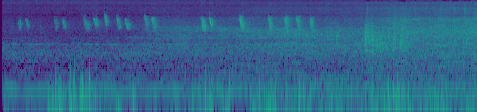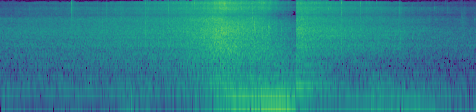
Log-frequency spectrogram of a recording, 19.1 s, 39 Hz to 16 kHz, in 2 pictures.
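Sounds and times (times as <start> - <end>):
birds chirping: 0.2 - 6.4
car engine and tyre noise: 2.7 - 19.0.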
